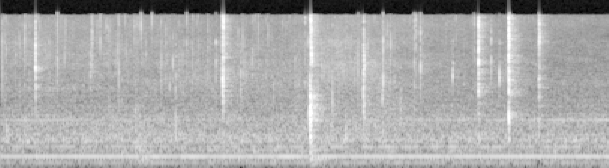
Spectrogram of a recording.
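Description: An egg deep-frying in hot oil in a wok, sizzling steadily with frequent sharp pops and crackles.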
